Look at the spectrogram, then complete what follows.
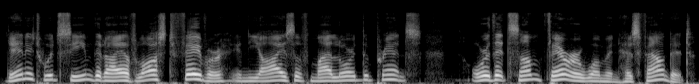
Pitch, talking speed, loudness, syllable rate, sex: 180 Hz, 215 wpm, -17 LUFS, 4.7 syllables/s, male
